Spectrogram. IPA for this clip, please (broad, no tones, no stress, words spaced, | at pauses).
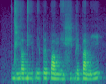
di̤jʌɠi̤ɓe̤ pɘpɒme̤ fʲṳbepami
